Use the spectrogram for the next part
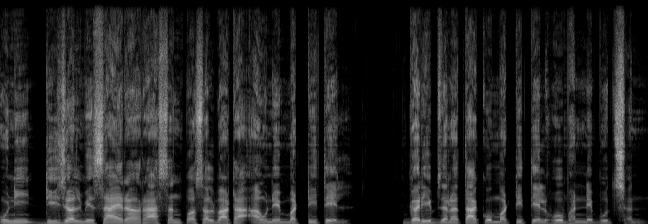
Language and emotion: Nepali, neutral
